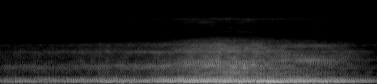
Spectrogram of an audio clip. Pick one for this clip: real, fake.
fake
